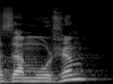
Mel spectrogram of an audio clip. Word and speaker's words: замужем: Она зашла и стала за мужем, и положила руки на плечи мужу и ответила: вот я стою за мужем. Замужем, за мужем, ударение другое.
